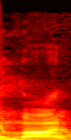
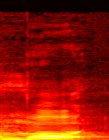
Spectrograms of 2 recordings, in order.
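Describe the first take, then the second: First: माल with an open Hindi aa; Hindi long aa. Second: मॉल with a rounded English o; English o vowel. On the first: Teacher showing pupils the word without the mark, plain aa. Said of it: "हम हिंदी में बिना चंद्र-, अर्धचंद्राकार के". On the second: Teacher showing pupils the English vowel, clear rounded o. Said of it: "अर्धचंद्राकार की मात्रा लगाकर". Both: Shown as a demonstration.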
